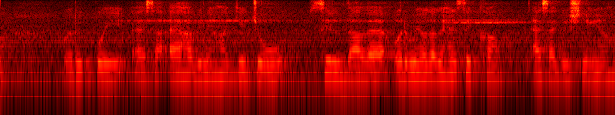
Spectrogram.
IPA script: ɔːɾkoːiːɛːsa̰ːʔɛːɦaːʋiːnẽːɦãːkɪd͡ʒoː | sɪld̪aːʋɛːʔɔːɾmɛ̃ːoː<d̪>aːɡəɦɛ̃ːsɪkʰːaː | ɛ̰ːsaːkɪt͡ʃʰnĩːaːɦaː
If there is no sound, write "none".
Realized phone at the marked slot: d̪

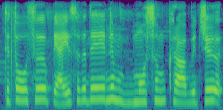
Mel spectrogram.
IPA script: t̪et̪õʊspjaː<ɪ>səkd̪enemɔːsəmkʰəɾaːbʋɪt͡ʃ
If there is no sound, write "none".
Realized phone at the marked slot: i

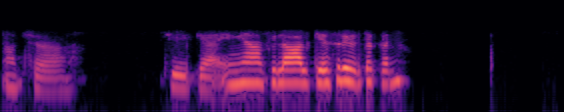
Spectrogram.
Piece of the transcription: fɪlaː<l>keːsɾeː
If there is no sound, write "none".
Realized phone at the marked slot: l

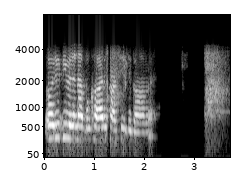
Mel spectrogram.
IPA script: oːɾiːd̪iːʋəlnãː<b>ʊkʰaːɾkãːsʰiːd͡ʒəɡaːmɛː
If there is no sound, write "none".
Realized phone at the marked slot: b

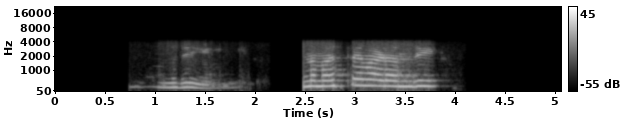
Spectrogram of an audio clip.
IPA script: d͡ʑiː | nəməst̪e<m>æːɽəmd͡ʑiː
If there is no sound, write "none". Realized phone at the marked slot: m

